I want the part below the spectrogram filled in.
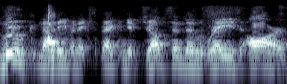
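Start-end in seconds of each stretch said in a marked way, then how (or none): none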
